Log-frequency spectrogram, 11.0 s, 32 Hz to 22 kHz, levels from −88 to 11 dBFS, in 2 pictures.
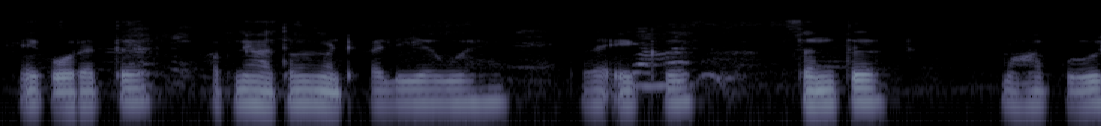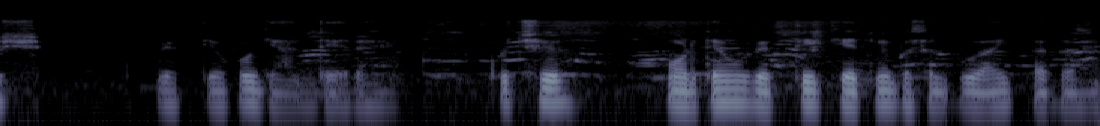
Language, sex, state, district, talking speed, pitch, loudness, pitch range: Marathi, male, Maharashtra, Sindhudurg, 160 wpm, 105 Hz, -44 LUFS, 100-110 Hz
